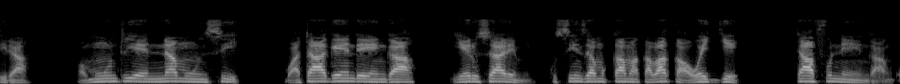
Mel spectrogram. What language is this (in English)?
Ganda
